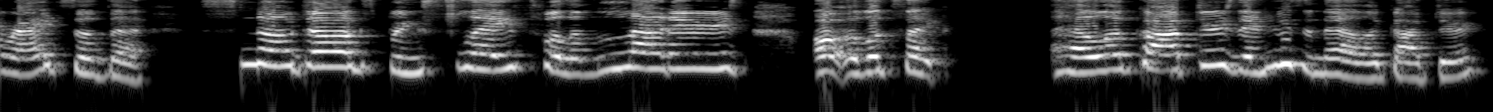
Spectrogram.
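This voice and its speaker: Her voice is high-pitched with a fairly bright tone as she leads children through an interactive read-aloud. The woman, a teacher and host, stops to ask questions and explains words simply.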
